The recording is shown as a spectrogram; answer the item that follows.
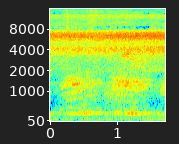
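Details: Banded bullfrogs calling after rain the night before, in a scene likened to rice fields: a steady, low, humming drone of overlapping calls with faint higher harmonics and no pauses.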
